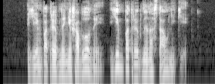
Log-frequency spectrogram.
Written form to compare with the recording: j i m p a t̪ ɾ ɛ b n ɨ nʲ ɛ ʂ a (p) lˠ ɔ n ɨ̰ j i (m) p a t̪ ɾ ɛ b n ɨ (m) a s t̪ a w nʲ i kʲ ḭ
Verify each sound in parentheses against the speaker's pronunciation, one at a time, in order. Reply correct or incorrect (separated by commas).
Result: incorrect, correct, incorrect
